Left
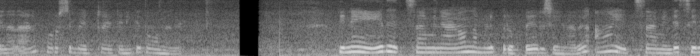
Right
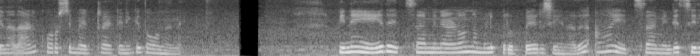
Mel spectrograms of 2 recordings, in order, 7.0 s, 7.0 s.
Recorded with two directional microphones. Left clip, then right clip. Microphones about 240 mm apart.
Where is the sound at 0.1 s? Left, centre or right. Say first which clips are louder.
Right 6 dB; right.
